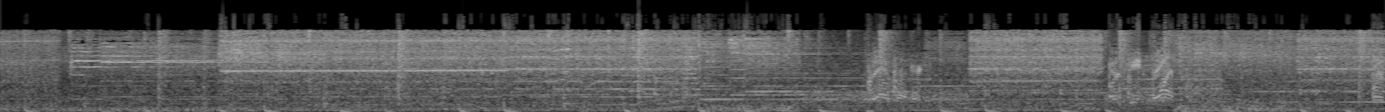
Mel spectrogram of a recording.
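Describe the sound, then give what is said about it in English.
Airplane engines roar steadily and loudly on a runway just before takeoff, a constant drone with humming tones, plus a couple of brief rising whines and indistinct voices underneath. “race out to the plane on the runway just before takeoff.”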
